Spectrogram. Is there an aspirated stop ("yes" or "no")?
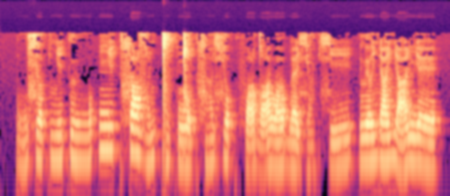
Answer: no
